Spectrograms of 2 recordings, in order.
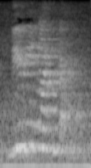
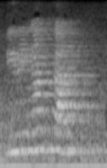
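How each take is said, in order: Both takes have the same delivery.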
